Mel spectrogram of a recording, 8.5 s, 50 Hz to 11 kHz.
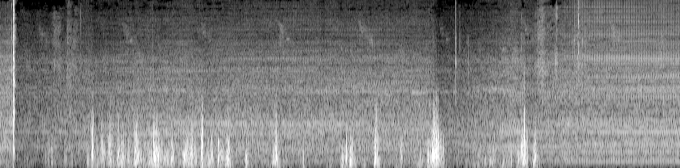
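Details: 1990s Japan-made National (Matsushita) CU-915KH 1.0-ton mini-split outdoor unit on roof tile, daytime: running hum with irregular rattling knocks like loose panels buzzing; vibrating, noisy since September 2012 after being quiet, cause unknown.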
